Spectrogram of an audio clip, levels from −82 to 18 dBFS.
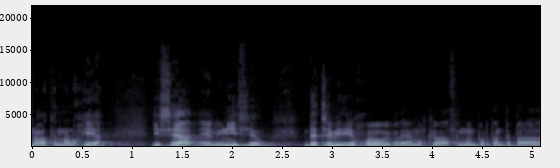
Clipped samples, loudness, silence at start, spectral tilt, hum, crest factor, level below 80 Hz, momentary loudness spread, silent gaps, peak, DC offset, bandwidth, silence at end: under 0.1%; -28 LUFS; 0 s; -6.5 dB/octave; none; 20 dB; -72 dBFS; 9 LU; none; -8 dBFS; under 0.1%; 13 kHz; 0 s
